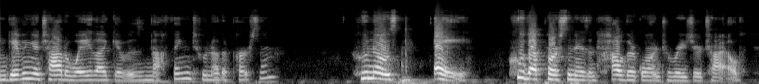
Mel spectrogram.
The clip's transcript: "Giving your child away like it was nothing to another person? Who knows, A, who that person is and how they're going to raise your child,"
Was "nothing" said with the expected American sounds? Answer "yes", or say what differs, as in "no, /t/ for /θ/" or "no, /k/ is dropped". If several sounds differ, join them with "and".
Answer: yes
